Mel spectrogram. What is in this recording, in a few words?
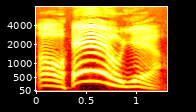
cheer; l4d2 ellis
